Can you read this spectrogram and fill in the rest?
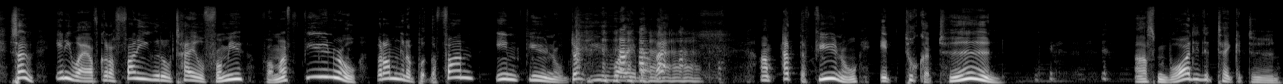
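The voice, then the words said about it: Faltering put-on Kiwi accent. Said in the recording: “You're not sounding particularly Kiwi ... Is my accent faltering? ... It's too high. Let's bring it down.”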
